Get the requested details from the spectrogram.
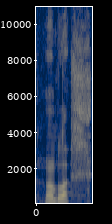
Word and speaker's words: Montblanc: For me, it'd be Light Blue from Dolce & Gabbana and Legend from, how do I pronounce it, Montblanc? – Yeah, that's how you pronounce it. – Yeah. – Yeah, Montblanc.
